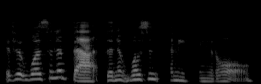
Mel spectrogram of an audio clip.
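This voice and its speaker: A motherly storybook housekeeper, voiced by a woman reader. She is brisk and no-nonsense, firm and dismissive. The recording is close and dry. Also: mid-range voice, expressive, sharp tone, dry recording. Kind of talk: storybook character reading.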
